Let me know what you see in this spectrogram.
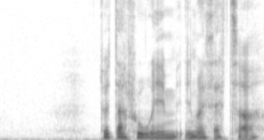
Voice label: "rhwym", Welsh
